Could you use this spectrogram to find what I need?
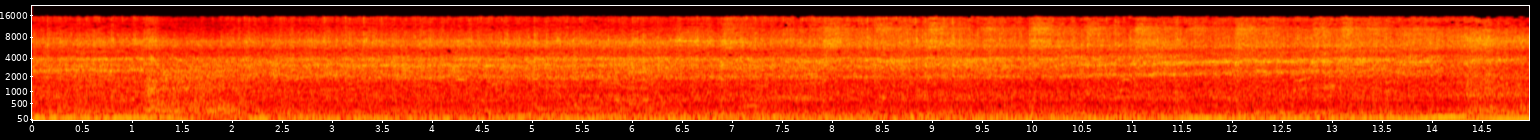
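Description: A monster truck engine idles with a deep, loud rumble.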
